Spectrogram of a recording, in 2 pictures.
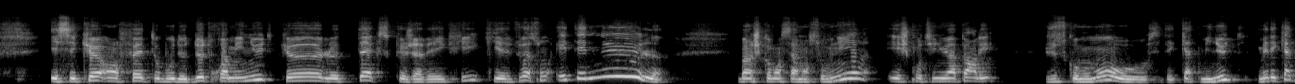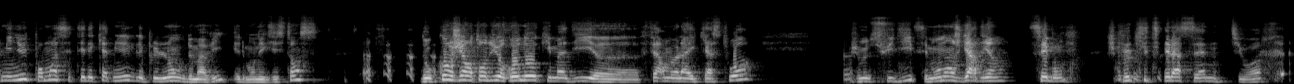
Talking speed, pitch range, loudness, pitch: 205 wpm, 140-215 Hz, -22 LUFS, 175 Hz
